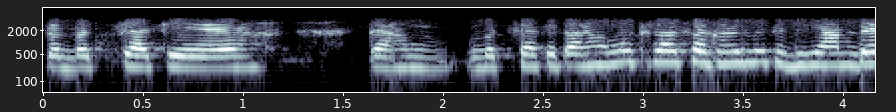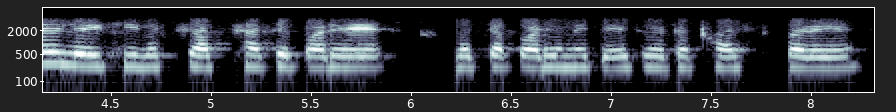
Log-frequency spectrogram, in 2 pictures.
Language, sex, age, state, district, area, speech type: Maithili, female, 18-30, Bihar, Purnia, rural, conversation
